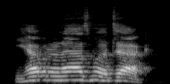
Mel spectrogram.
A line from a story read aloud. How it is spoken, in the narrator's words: Jory called out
